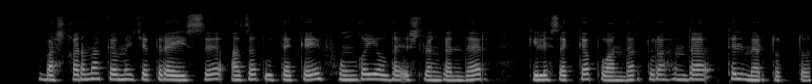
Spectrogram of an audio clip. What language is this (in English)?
Bashkir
